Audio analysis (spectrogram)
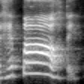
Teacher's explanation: o mais forte é o pó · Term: sílaba tônica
